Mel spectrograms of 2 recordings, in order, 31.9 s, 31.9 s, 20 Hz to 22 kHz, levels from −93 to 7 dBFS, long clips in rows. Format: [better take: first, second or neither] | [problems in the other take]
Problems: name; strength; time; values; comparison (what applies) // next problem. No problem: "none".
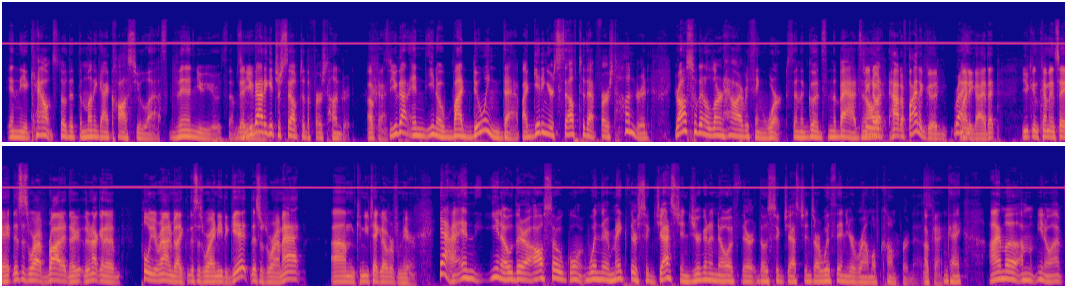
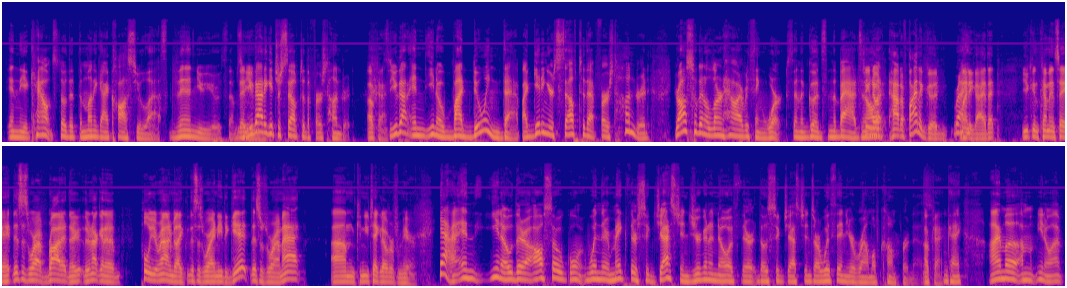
second | high-pitched whine; loud; throughout; 7.5 kHz, 8 dB below the speech; faint in the second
